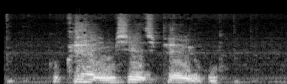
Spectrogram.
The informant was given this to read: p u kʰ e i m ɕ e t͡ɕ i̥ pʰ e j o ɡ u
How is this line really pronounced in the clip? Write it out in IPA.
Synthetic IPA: k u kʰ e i m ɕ i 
